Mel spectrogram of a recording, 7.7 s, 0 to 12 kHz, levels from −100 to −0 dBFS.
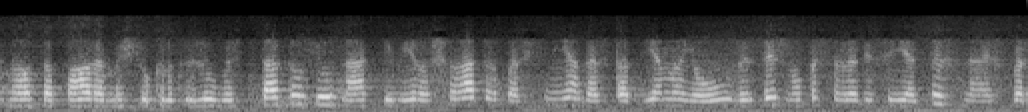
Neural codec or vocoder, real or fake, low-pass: codec, 16 kHz, 0.4 kbps, LongCat-Audio-Codec; fake; 7.2 kHz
